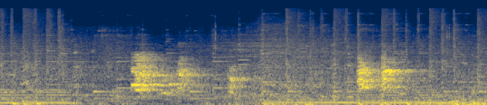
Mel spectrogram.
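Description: A dog barking in two short bouts, about two seconds in and again about five seconds in, over background music.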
